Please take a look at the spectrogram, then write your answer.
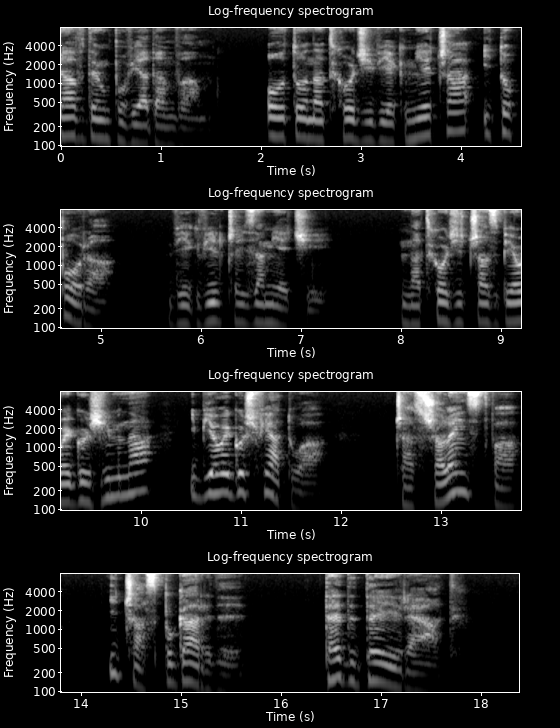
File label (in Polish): mozos mkit700pro v2 gabeczkowy, mikrofon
